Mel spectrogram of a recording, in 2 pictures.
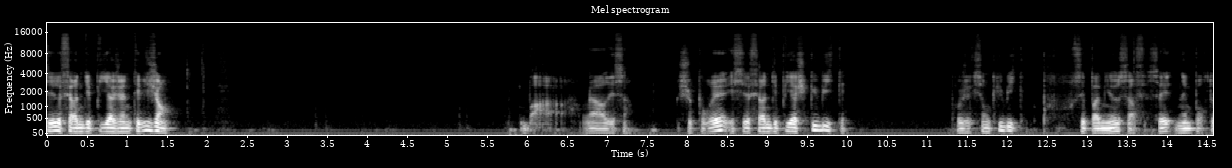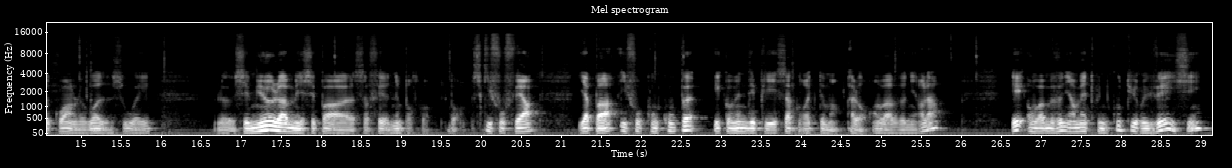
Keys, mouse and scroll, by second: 1.9 u, 3.3 click, 5.1 click, 6.5-7.2 scroll up 1, 9.0 u, 11.3 click, 13.6-15.0 middle drag, 15.2 Tab, 18.8 Tab, 19.0-19.6 scroll down 1, 20.7 click, 21.7-22.1 scroll up 1, 22.1-23.3 middle drag, 23.3-23.8 scroll up 1, 23.8-25.1 scroll up 1, 23.9 Tab, 24.5 Tab, 25.1-26.5 middle drag, 26.5-27.2 scroll up 1, 27.5-28.4 scroll down 1, 29.0-29.1 scroll down 1.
